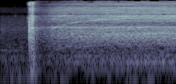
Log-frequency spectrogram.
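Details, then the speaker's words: Known-good used starter and solenoid bench-tested off the car; sharp solenoid click, then a steady high whir spinning up cleanly and holding; normal starter operation. "okay so you see that all right that's what a good starter and good solenoid should sound like and act like"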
